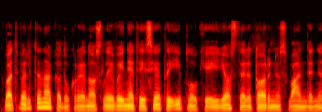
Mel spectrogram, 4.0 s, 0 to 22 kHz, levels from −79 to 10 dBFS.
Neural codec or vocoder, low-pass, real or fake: none; 10.8 kHz; real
